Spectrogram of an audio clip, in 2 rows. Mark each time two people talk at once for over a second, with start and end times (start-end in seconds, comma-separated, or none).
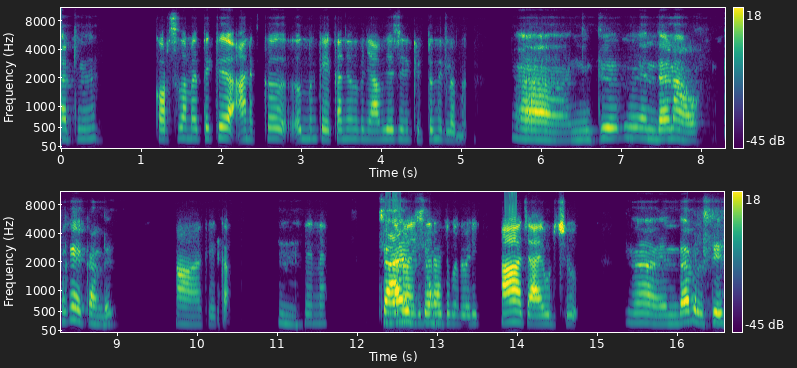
none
